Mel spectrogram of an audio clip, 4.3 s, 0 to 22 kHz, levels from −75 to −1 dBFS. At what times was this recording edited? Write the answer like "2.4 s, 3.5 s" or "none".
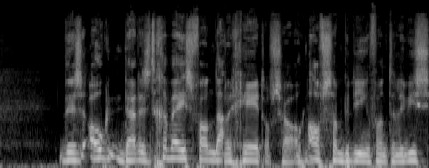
1.5 s, 2.2 s, 3.1 s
